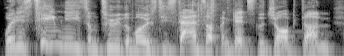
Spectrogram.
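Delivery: loud, high hype call; excited shout. Real, not acted. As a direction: scream the clutch call. Clutch round called at peak.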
